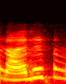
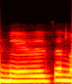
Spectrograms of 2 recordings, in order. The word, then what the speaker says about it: nihilism: They say nihilism or nihilism. I've heard people say both.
